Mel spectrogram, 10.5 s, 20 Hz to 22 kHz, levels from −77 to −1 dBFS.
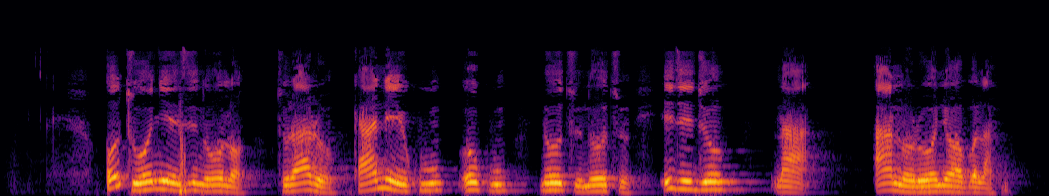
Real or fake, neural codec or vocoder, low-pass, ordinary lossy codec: real; none; 19.8 kHz; AAC, 24 kbps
